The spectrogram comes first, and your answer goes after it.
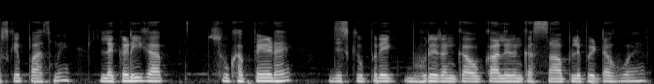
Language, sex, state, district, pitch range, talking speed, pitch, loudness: Hindi, male, Uttar Pradesh, Lalitpur, 140-150 Hz, 200 wpm, 145 Hz, -17 LUFS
